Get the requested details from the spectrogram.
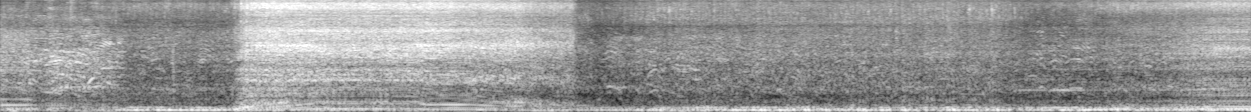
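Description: A car engine revs loudly with rumbling bursts.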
